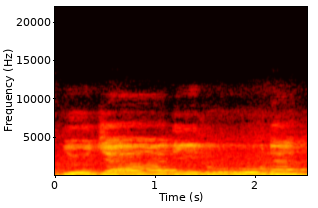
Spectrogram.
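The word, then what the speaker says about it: يجادلون: Ada juga yang terlalu berlebihan panjang. Nah, ini seringkali mungkin yang sering dibaca oleh orang-orang. Yujadiluna. Nah, itu terlalu panjang. Jadi bacaannya cukup dua harokat.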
